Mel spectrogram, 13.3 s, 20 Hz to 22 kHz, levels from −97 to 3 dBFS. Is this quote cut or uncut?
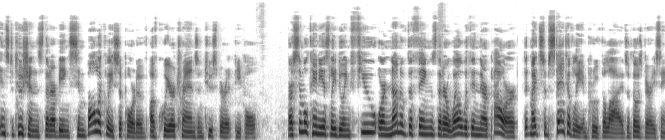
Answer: uncut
